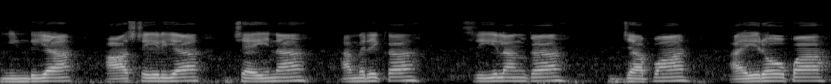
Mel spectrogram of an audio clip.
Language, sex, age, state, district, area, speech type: Telugu, male, 18-30, Andhra Pradesh, Srikakulam, urban, spontaneous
